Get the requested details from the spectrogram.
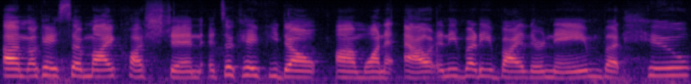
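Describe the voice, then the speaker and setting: A woman talks at a moderate pace with a bright, sharp tone. Her fairly high pitch follows a fairly even intonation. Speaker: journalism student. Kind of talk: audience question. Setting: classroom.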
